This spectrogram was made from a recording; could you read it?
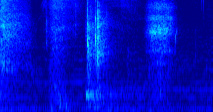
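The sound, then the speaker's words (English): Dice being rolled for damage drop onto a surface with a hard clack, followed by a few lighter clattering taps as they tumble and settle, over a low steady background hum. “Drop dice.”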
